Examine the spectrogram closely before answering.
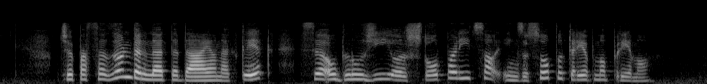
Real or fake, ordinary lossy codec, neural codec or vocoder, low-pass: fake; AAC, 48 kbps; codec, 16 kHz, 0.5 kbps, X-Codec, HuBERT features, trained on balanced general audio; 7.2 kHz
